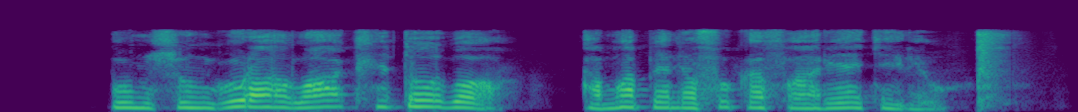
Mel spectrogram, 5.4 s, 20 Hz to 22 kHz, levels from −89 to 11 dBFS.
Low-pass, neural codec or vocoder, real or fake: 7.2 kHz; codec, 16 kHz, 2 kbps, FreqCodec, larger model; fake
